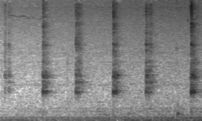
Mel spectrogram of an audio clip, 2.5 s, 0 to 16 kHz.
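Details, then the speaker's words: Sigma 30mm f/2.8 lens for Sony NEX, shaken unpowered off the camera: light dry rattle clicks about every half second, sounding like a loose element; actually the focus group moving freely, normal. "sounds like a loose lens element inside, and I was like, oh no, my lens is broken, I can't even try it."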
